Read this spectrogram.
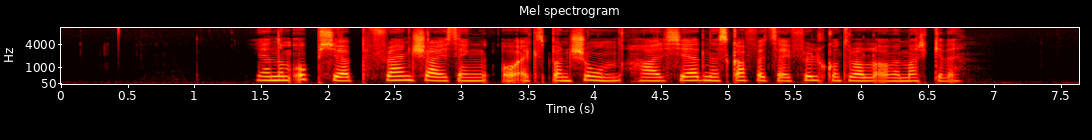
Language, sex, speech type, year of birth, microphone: Norwegian, female, read, 1991, Shure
